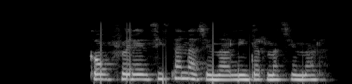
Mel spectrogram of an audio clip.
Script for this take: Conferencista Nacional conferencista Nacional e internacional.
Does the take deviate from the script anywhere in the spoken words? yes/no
yes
